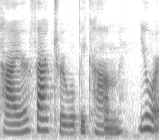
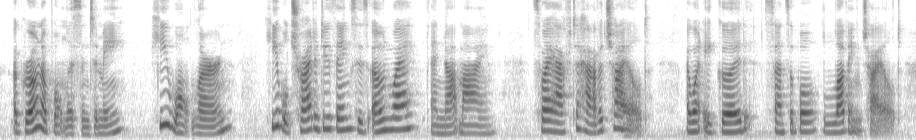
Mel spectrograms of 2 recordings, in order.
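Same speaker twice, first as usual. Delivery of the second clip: ordinary delivery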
